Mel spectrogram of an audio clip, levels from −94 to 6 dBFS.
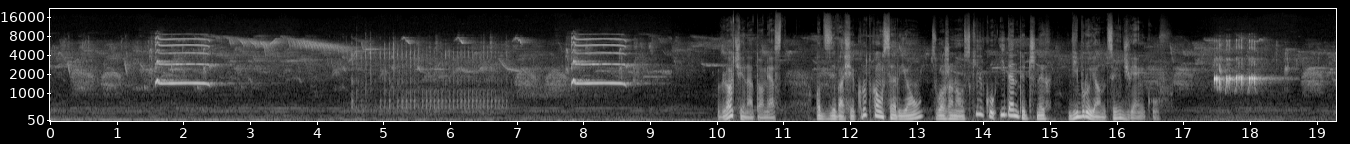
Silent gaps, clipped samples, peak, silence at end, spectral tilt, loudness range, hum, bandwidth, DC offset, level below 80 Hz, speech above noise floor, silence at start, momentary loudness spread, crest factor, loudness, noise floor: none; under 0.1%; -4 dBFS; 0 s; -3.5 dB/octave; 9 LU; none; 17.5 kHz; under 0.1%; -54 dBFS; 24 dB; 0 s; 20 LU; 24 dB; -26 LUFS; -50 dBFS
